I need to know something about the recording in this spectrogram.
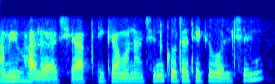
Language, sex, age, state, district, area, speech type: Bengali, male, 18-30, West Bengal, South 24 Parganas, rural, conversation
